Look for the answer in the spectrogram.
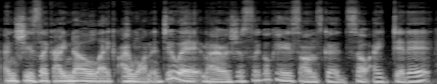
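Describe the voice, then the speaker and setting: A woman's voice: on the low side, fairly quick, creaky, breathy edge, dry recording. A woman in her thirties, a former hairdresser, telling her own story in a casual, rambling way, full of "like" and "you know", with a congested voice.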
